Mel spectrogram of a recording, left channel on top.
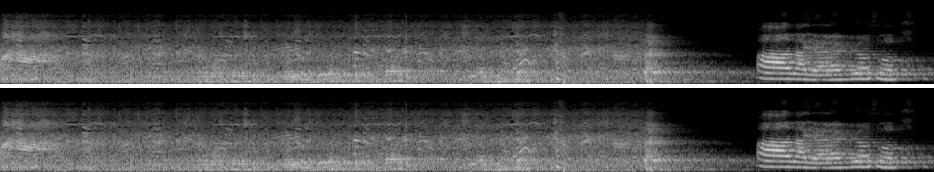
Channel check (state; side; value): identical; both; correlation 1.00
